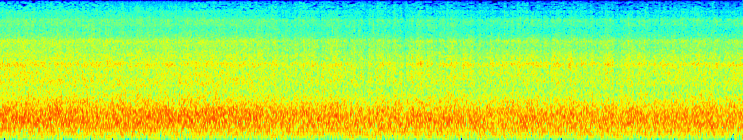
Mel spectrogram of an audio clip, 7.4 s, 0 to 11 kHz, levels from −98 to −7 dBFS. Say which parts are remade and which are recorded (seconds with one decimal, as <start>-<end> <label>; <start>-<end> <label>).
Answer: 0.0-1.1 recorded; 1.1-1.9 remade; 1.9-7.4 recorded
